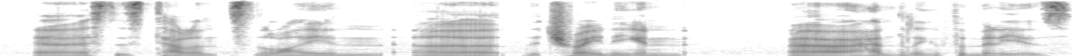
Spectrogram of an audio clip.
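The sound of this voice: Someone reads in an unforced voice.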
